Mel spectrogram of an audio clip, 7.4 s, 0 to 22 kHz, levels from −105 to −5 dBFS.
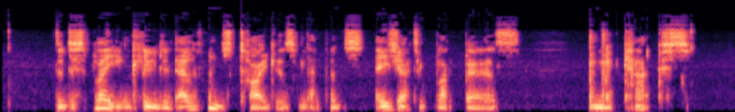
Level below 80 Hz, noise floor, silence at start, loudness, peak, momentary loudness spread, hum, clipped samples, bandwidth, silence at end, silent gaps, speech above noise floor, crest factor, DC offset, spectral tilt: -52 dBFS; -62 dBFS; 0.55 s; -15 LUFS; 0 dBFS; 8 LU; none; under 0.1%; 9.6 kHz; 0.4 s; none; 46 dB; 16 dB; under 0.1%; -3 dB/octave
